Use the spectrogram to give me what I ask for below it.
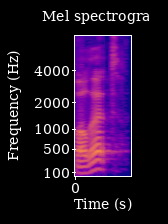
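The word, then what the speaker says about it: Bulliet: by an American scholar of Islamic studies Richard bullit he spells his name B you ll IET and he pronounces it bullit and it's called the case for Islamic Christian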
